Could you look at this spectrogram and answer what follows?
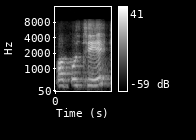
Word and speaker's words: Apotek: Kronen's Apotek, did I pronounce that right? Apotek, yeah.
